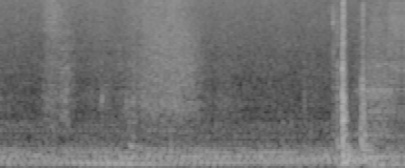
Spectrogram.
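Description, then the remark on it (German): A steady, loud whooshing hum fills the cabin, an electric car's synthetic standing sound in Sport Plus driving mode, with low droning tones underneath and a brief mechanical click near the end. “Auf Sport Plus wird es schon heftiger. Das ist ein richtig lautes Rauschen.”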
